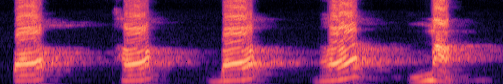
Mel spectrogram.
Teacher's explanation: दोनों के दोनों होट ऊपर वाला और नीचे वाला दोनों होट सटेगा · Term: होठ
